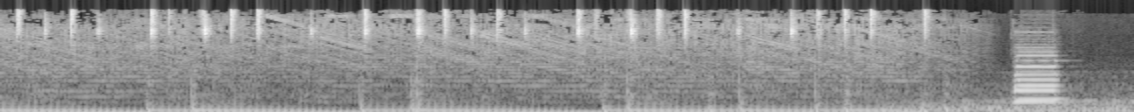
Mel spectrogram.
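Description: A car engine rumbles steadily with occasional clicks and knocks, then a single short horn toot sounds near the end as the vehicle moves off. No one speaks.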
